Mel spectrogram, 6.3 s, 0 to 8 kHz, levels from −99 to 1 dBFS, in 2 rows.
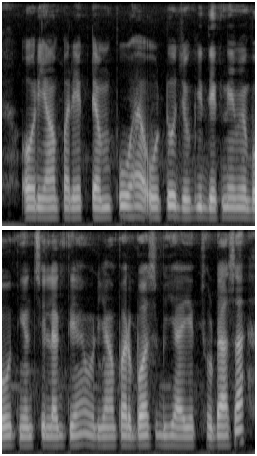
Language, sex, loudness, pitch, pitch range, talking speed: Maithili, male, -36 LUFS, 130 Hz, 125-130 Hz, 220 wpm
